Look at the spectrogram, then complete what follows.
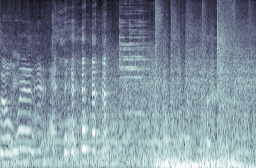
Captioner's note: laughter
